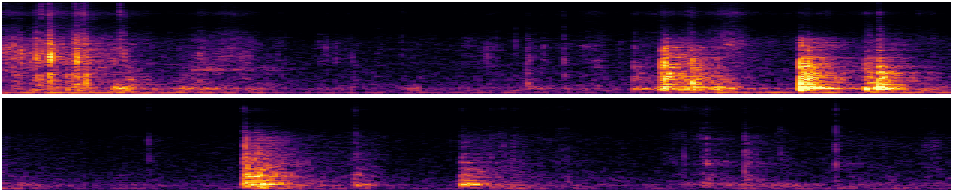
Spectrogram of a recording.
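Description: A deck of tarot cards handled by hand: shuffled and cut, with soft rustling and a few sharp card snaps or taps about four and five seconds in.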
